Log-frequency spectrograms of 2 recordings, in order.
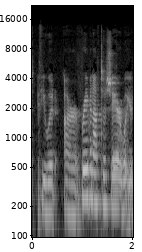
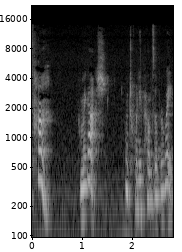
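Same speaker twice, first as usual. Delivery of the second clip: curious, inquisitive, higher pitch; 7 semitones higher than usual. Speaker demonstrates one sentence said with different emotions; curious. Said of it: "Say it as curious".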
